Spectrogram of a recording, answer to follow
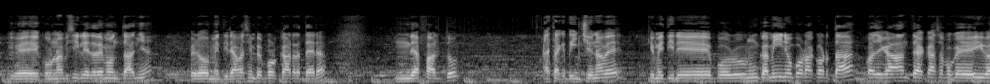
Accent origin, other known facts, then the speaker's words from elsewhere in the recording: Puente Genil, Andalusia, Spain; Yo soy de Puente Genil, allí lo máximo que aspiro son olivos, sí, y membrillo.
